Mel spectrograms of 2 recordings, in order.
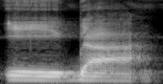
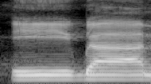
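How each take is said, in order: First: Both syllables are said on a low tone. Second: Both syllables are said on a mid tone. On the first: It means time. "lo lo igba" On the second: It means two hundred. "Igba made made"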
